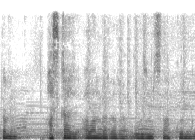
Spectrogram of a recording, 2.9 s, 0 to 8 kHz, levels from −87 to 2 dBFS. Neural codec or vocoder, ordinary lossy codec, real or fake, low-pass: none; MP3, 64 kbps; real; 7.2 kHz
